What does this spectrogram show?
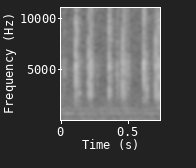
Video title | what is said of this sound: ZIG Memory System Wink of Stella Brush A to Z Letteringテクニック | there's a little shaker ball inside of it and the purpose of that is to mix up the glitter with the pigment ink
